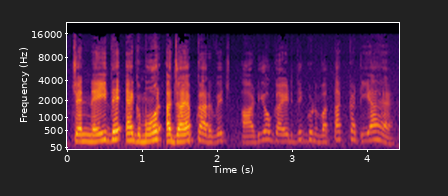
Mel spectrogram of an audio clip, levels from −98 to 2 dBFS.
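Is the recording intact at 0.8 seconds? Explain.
Yes, the audio is intact at 0.8 seconds: the speech carries on cleanly there, with only the background noise of the room where it was recorded.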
